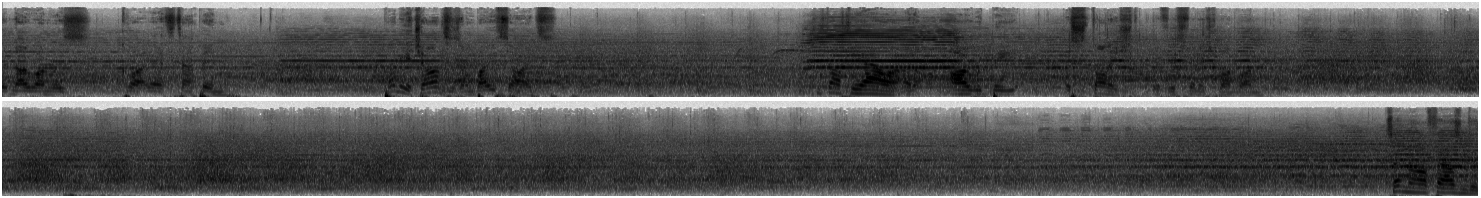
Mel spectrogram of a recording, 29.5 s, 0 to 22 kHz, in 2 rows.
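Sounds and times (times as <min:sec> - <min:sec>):
large football stadium crowd roaring: 0:00.0 - 0:29.5
speech: 0:00.1 - 0:03.2, 0:03.8 - 0:05.6, 0:08.2 - 0:12.8, 0:28.7 - 0:29.5.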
